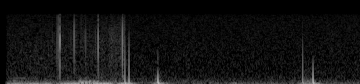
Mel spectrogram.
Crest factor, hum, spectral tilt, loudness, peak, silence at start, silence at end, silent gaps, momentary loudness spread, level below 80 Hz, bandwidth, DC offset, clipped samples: 28 dB; none; -3.5 dB/octave; -37 LUFS; -6 dBFS; 0.05 s; 0 s; none; 15 LU; -40 dBFS; 11.5 kHz; under 0.1%; under 0.1%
